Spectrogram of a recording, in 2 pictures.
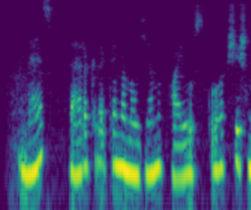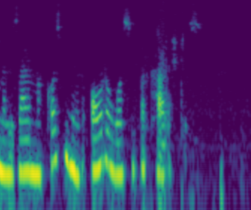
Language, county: Lithuanian, Kaunas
